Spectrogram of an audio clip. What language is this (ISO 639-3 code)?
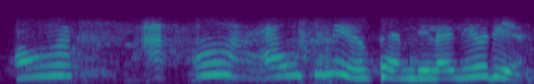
nep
